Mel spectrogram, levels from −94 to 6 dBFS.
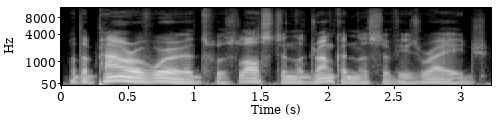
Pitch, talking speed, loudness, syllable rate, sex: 95 Hz, 240 wpm, -19 LUFS, 5.1 syllables/s, male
